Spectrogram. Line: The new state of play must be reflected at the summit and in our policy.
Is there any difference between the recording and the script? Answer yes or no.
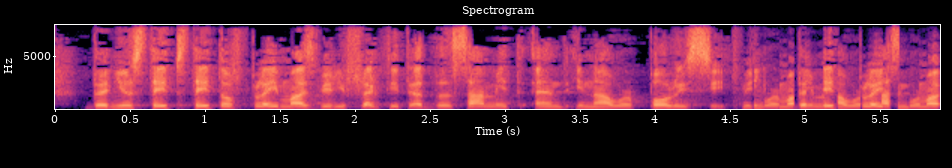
yes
